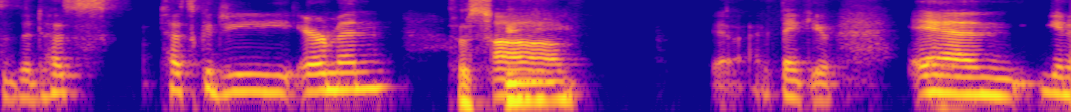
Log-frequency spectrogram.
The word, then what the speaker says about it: Tuskegee: And he really goes on to tell the history about how these men were, part of the, how do you pronounce it? The Tuskegee Airmen. Tuskegee.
